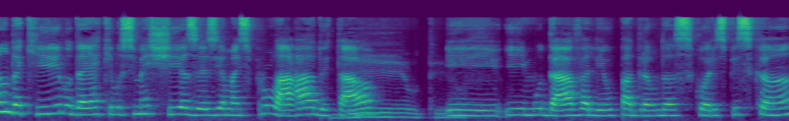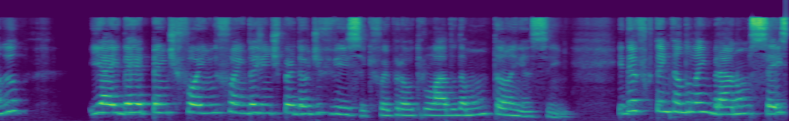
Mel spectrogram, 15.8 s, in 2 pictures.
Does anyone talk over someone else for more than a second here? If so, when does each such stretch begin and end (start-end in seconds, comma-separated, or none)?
none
